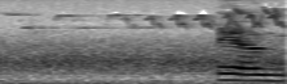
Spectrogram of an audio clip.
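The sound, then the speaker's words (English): Faint, high bird chirps repeat through the whole stretch, recorded on a phone outdoors in nature, over a low rumble of background car noise, and a person begins speaking near the end. “because it's actually really nice hearing the birds right now and just being outside.”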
